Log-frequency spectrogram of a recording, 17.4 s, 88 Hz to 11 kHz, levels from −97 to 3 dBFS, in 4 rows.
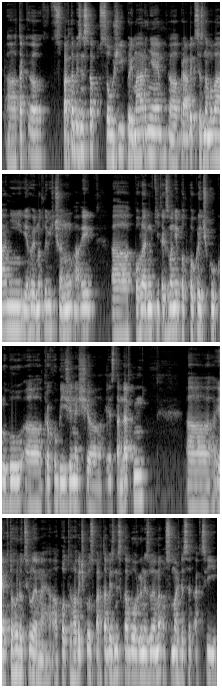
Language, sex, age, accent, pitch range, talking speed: Czech, male, 30-49, native, 105-120 Hz, 130 wpm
